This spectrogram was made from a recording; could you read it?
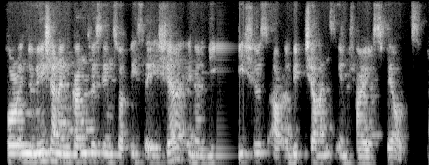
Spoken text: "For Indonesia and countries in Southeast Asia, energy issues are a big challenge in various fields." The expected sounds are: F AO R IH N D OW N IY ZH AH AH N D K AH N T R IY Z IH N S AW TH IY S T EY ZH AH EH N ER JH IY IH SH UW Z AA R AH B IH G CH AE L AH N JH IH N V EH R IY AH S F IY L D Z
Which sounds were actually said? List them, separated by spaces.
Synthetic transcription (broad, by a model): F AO R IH N D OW N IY SH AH AH N D K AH N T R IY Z IH N S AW T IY S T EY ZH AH EH N ER JH IY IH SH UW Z AA R AH B IH G CH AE L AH N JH IH N F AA IY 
